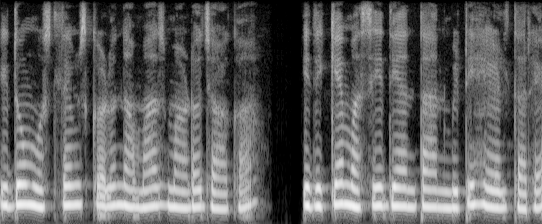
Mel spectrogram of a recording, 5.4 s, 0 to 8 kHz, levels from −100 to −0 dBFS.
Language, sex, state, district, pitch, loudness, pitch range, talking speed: Kannada, female, Karnataka, Shimoga, 240 Hz, -14 LUFS, 225-255 Hz, 120 wpm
